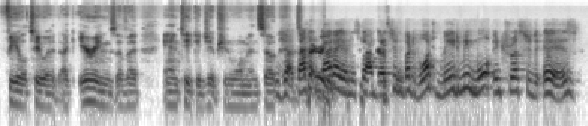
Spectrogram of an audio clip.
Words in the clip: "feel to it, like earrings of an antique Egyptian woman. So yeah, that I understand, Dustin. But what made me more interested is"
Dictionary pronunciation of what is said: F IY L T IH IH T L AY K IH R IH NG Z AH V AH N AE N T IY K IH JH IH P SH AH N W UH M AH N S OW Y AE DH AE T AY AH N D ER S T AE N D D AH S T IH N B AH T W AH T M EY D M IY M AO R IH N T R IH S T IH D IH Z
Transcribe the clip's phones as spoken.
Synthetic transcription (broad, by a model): F IY L T IH IH T L AY K IH R IH NG Z AH V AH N AE N T IY K IH JH IH P SH AH N W UH M AH N S OW Y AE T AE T AY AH N D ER S T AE N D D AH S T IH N B AH T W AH T M EY D M IY M AO R IH N T R IH S T IH D IH Z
